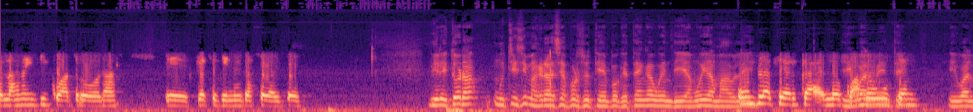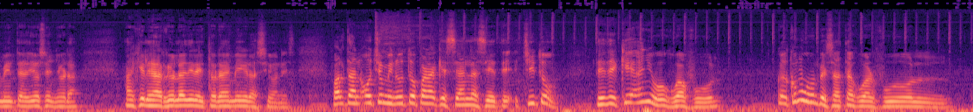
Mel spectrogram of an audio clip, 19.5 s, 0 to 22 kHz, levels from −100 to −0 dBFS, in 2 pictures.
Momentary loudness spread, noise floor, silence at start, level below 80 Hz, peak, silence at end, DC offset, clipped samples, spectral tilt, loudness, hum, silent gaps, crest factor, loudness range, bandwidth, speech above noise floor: 12 LU; -41 dBFS; 0 s; -38 dBFS; 0 dBFS; 0 s; under 0.1%; under 0.1%; -7 dB/octave; -19 LUFS; none; none; 18 dB; 6 LU; over 20 kHz; 22 dB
